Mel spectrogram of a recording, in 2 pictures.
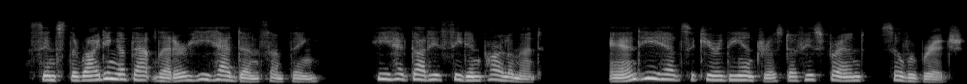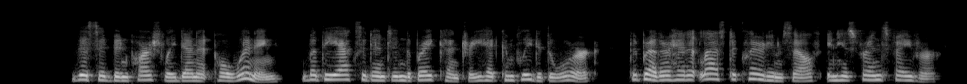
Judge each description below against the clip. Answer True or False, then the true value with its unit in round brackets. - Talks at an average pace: True (175 wpm)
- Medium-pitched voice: False (195 Hz)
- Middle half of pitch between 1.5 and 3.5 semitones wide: False (4.5 semitones)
